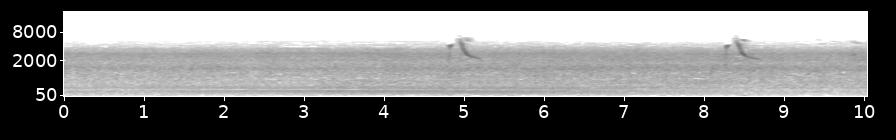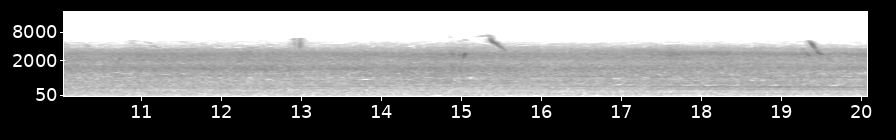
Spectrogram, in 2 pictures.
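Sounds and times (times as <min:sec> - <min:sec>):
whistled bird calls: 0:04.7 - 0:05.3, 0:08.2 - 0:08.8, 0:12.8 - 0:13.1, 0:14.8 - 0:15.6, 0:19.2 - 0:19.6.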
